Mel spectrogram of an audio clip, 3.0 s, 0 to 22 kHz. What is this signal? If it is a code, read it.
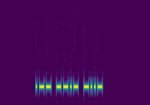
Morse code, heard as a keyed tone, about 34 wpm, 700 Hz. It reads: WQX
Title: USA Call Sign Postfixes - 3 Letters 35wpm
